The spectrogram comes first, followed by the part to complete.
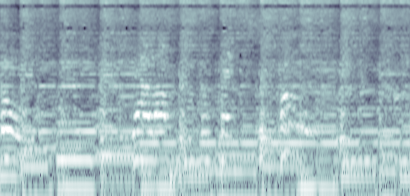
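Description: Live rock band playing a rock-and-roll blues number: electric guitars over bass and a drum kit, steady and loud.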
